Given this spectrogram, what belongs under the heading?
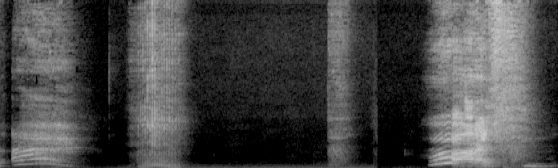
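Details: Woman's sneezing fit during an allergic rhinitis attack: several sharp, explosive sneezes with voiced gasps between them.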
